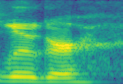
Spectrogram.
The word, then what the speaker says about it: Luger: We are here with Chris Luger. And uh Chris, you may you may know this. Uh Luger, pronounced like the old 1990s wrestler, Lex Luger.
